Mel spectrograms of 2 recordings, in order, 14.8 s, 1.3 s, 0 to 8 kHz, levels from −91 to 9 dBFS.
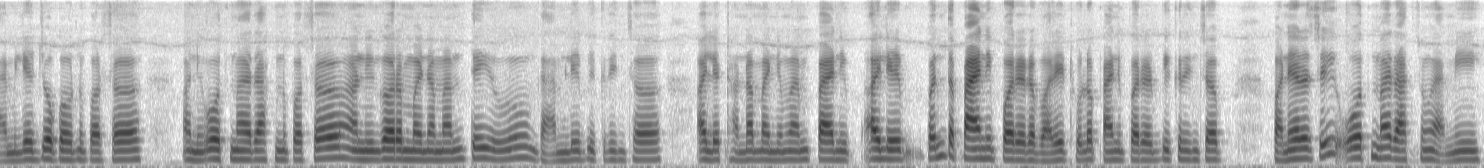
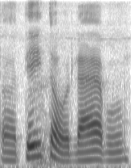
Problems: none marked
